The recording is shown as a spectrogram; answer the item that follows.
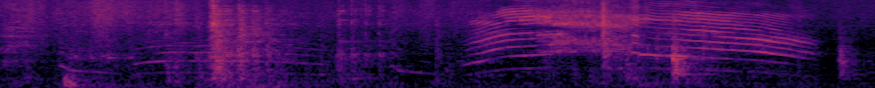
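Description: An infant crying in wails, faint at first, with a long, louder wail from a little past two seconds in that rises and then falls away. A soft thud comes about a third of a second in.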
